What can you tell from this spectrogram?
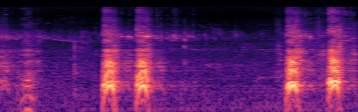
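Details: Male Kashmiri Eksaya livestock guardian dog from the Himalaya: a soft bark, a quiet gap, then two loud paired barks, another pause, and three further sharp barks.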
